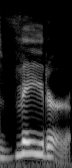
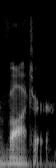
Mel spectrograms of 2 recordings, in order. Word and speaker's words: Vater: It becomes the English F. V equals F. So the mnemonic is V is for father. Right, which is handy because the German word for father starts with a V. It's spelled V-A-T-E-R. And your English brain just screams Vader, like Darth Vader. Totally. Luke, I am your Vater. But if you apply the rule, V is F. It's Vater. Vader. It sounds almost exactly like the English word father.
